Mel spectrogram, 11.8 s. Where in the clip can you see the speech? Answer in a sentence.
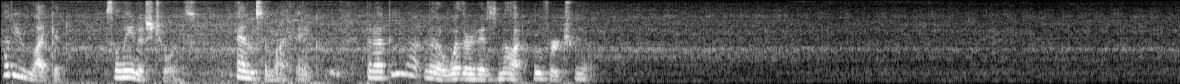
The speech can be heard from 0.0 to 6.0 s.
